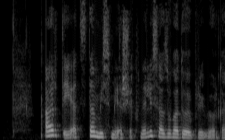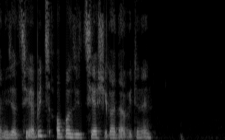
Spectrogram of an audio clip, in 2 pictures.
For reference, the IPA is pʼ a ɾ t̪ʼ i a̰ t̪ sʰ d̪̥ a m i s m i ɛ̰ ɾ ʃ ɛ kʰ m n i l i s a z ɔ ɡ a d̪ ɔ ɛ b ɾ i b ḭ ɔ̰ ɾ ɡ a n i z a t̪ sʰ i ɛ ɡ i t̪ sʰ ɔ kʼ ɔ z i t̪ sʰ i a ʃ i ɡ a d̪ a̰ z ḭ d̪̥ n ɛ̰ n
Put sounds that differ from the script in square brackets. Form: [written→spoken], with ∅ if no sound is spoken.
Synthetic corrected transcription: pʼ a ɾ t̪ʼ i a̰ t̪ sʰ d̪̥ a m i s m i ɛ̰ ɾ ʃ ɛ kʰ m n i l i s a z ɔ ɡ a d̪ ɔ ɛ b ɾ i [b→v] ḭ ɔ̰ ɾ ɡ a n i z a t̪ sʰ i ɛ [ɡ→b] i t̪ sʰ ɔ [kʼ→pʼ] ɔ z i t̪ sʰ i a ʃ i ɡ a d̪ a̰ [z→v] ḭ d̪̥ n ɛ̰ n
